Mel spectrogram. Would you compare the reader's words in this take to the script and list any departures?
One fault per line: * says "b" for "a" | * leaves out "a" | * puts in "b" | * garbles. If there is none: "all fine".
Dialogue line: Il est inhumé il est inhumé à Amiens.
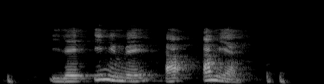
* leaves out "il est inhumé"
